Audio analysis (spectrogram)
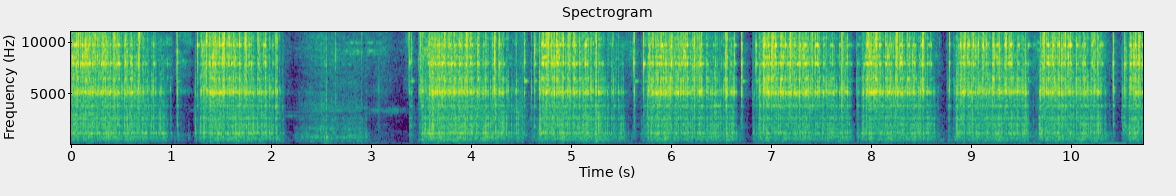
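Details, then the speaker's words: Sewing machine shuttle recorded close by microphone, no oil applied; loud dry metallic clatter in rapid bursts that stop and start with the machine: dry unlubricated shuttle, fix is adding warm oil. "तू तो आपने सुनी यह जो आवाज है वह settle सूखा है इसलिए यह आवाज इतनी कर रहे हैं हम इसमें गरम तेल डाल दें तो इसकी आवाज चेंज हो जाएगी"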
